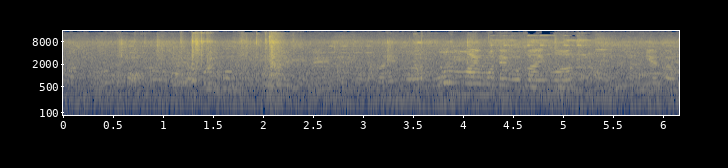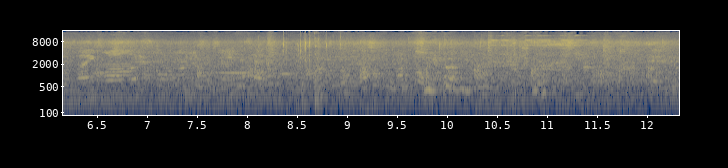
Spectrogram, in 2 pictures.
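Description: People chatter in the background of a busy indoor space.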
